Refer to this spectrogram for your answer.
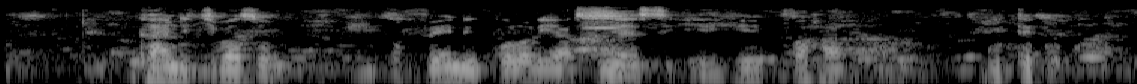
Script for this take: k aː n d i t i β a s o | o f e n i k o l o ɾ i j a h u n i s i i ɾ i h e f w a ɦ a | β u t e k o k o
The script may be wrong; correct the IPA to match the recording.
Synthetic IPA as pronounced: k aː n d i c i β a z o | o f e n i k o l o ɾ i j a s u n e s i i ɾ i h e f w a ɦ a | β u t e k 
